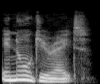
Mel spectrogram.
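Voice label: "inaugurate", British English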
